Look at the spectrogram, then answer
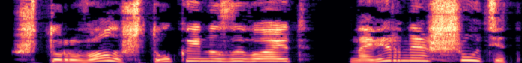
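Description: A woman's voice: high voice, animated, takes it slowly, dry recording, studio quality, pitched above the performer's own voice. A woman voicing a brave, curious young girl in a storybook, asking startled questions in a raised voice. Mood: puzzled.

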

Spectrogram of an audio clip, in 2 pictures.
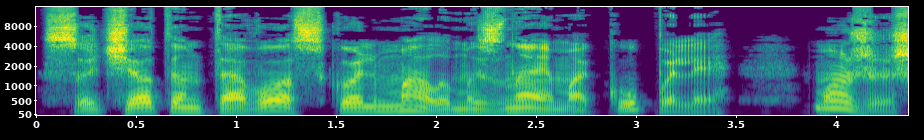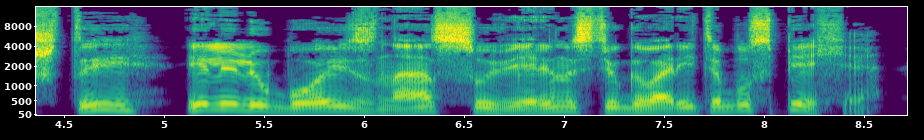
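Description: A man's voice: medium pitch, very animated, a little slow, no echo, studio quality. A man voicing a domineering, scheming middle-aged male town boss in an audiobook. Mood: menacing. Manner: domineering and mocking.

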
